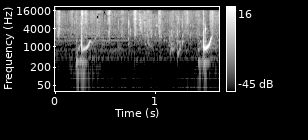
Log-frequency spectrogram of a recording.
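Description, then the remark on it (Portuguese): Two clear teardrops plink into the water of a park pond, about a second apart, each a short bright bloop with a rising tone like raindrops. Quiet, with nothing else but faint background hiss. “As lágrimas desciam pelas suas feias bochechas e caíam na água, produzindo um som de gotas de chuva.”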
